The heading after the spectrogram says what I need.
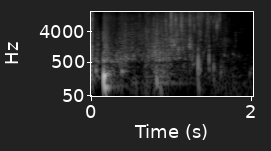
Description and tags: Tossing rocks into a high mountain lake.
bloop, percussion, splash, splashing, water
